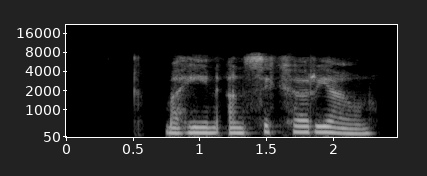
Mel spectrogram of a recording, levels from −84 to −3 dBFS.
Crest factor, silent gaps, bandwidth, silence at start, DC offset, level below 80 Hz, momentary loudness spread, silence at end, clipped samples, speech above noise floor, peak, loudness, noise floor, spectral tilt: 18 dB; none; 8.2 kHz; 0.5 s; under 0.1%; -68 dBFS; 6 LU; 0.15 s; under 0.1%; 27 dB; -16 dBFS; -31 LUFS; -58 dBFS; -4 dB/octave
